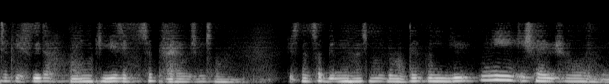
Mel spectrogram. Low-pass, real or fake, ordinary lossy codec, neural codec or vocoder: 7.2 kHz; fake; none; codec, 44.1 kHz, 0.9 kbps, DAC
